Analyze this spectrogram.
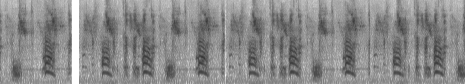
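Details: Great white pelicans (Pelecanus onocrotalus) give hoarse, grunting, pig-like calls in overlapping bursts about every second, several birds calling together.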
